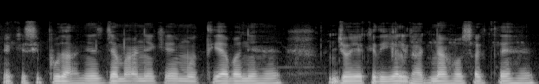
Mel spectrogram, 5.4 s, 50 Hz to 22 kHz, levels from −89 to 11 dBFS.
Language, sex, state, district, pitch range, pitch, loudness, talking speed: Hindi, male, Haryana, Jhajjar, 105-110 Hz, 105 Hz, -18 LUFS, 165 wpm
